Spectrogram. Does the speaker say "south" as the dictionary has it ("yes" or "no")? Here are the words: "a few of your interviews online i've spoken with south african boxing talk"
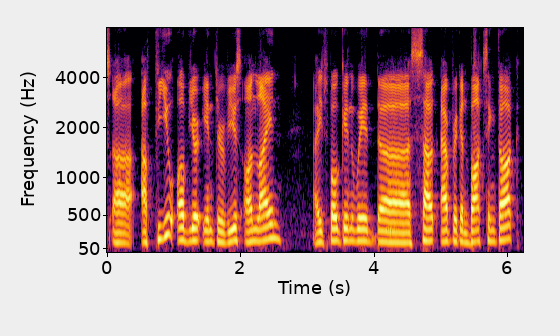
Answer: no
